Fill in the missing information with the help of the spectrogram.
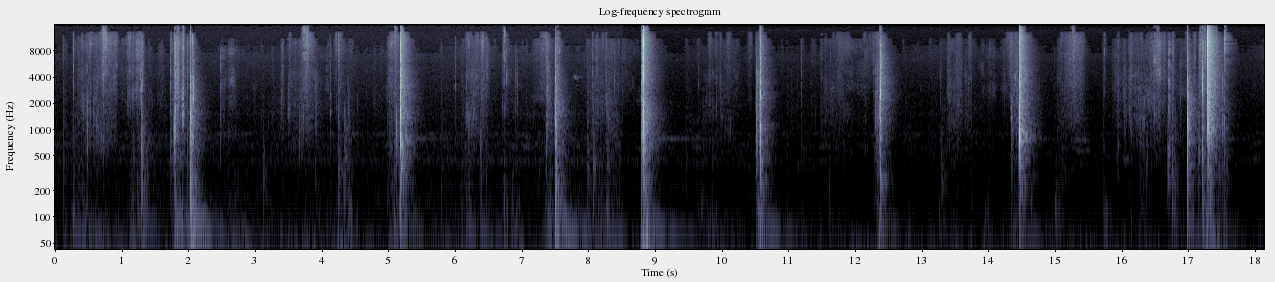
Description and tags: Dropping a magazine on a wooden table a few times
drop, magazine, paper, table, wood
